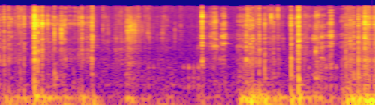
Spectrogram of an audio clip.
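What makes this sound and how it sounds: A box-cutter blade dry-shaves an oval, solid yellow bar of dry soap. Sharp, bright scraping clicks and crackles come through over a steady low rumble. Dense bursts of shaving crackle near the start and end are broken by a few louder snaps.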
